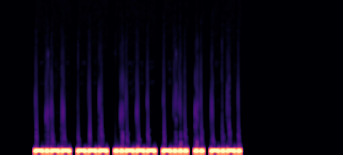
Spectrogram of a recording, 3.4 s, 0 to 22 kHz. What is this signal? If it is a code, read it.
Morse code, heard as a keyed tone, about 43 wpm, 700 Hz. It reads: YO2BIC
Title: DXCC-100 Call Signs - 6 Characters - Repeated 3x - 45wpm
